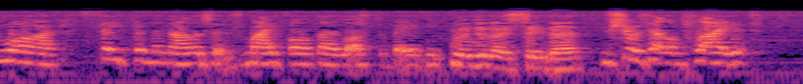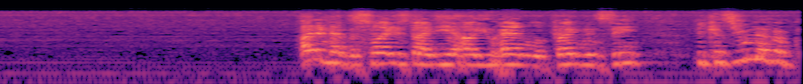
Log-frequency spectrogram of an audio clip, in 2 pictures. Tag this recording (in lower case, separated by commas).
speech, conversation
